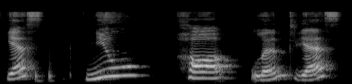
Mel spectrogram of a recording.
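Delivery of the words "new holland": "New Holland" very slow and higher, New-Hol-land; syllable by syllable. Shown as a demonstration. Teacher confirming a student's example, syllable by syllable. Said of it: "we break the word into syllables".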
